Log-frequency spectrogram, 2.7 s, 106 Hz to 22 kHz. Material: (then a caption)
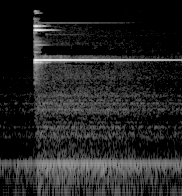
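Silver. A one-ounce silver bar balanced on a finger is tapped once in a ping test, giving a high, clear ping that hangs and slowly fades over about two seconds. The long ring marks it as genuine .999 silver.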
